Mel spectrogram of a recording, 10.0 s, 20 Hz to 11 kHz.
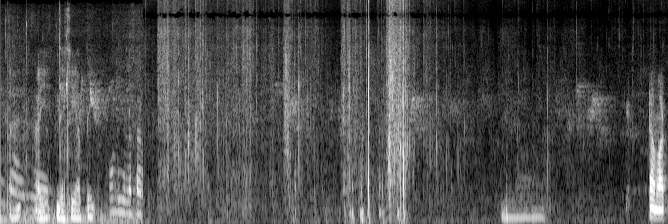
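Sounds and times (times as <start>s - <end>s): leaf crinkling and rustling: 0.0s - 10.0s
irregular crackles: 2.1s - 10.0s.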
